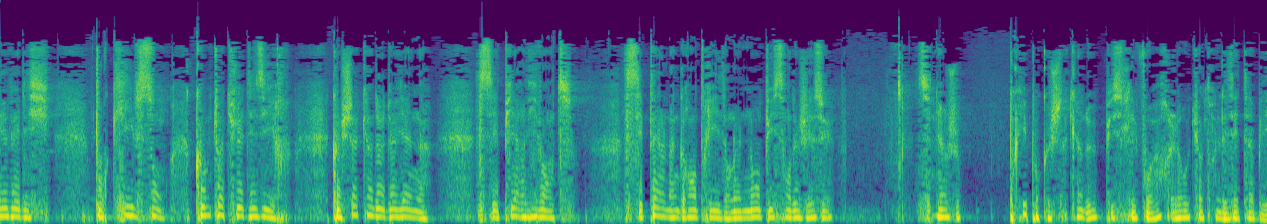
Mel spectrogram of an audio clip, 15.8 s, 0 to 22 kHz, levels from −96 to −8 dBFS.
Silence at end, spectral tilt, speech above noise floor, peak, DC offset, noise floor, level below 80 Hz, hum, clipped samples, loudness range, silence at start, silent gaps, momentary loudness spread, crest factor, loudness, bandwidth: 0 s; -4.5 dB/octave; 28 dB; 0 dBFS; under 0.1%; -43 dBFS; -36 dBFS; none; under 0.1%; 2 LU; 0 s; none; 9 LU; 16 dB; -15 LUFS; 13 kHz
